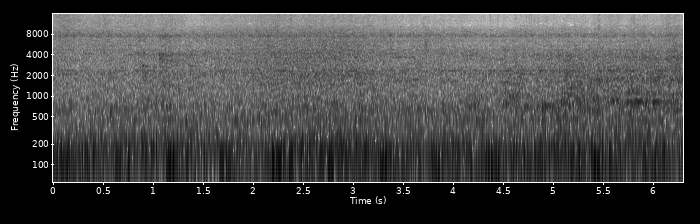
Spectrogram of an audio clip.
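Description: Wind buffeting the microphone: a low, uneven rumble with no clear tone.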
